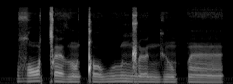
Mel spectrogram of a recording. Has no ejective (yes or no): yes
